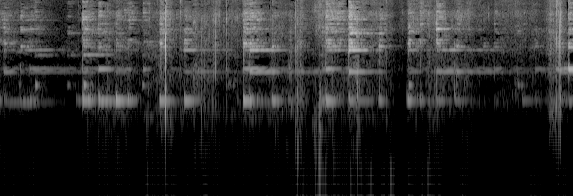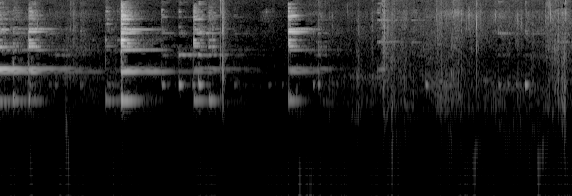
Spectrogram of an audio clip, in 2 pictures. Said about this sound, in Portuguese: E as cabras se alimentando aí, né?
